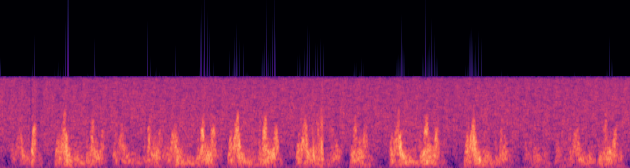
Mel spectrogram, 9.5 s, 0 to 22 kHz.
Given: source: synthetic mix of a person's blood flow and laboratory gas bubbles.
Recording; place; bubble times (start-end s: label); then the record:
Doppler ultrasound of blood flow; precordium
4.67-4.87 s: bubbles
From the record:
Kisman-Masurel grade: 113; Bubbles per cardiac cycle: 1 to 2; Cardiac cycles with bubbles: 1 to 10%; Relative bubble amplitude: loud (0.450 to 0.775); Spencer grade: 1 (occasional bubble signal discernible with the cardiac motion signal, with majority of cardiac periods free of bubbles); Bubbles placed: only in the low amplitude regions of the cardiac cycle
